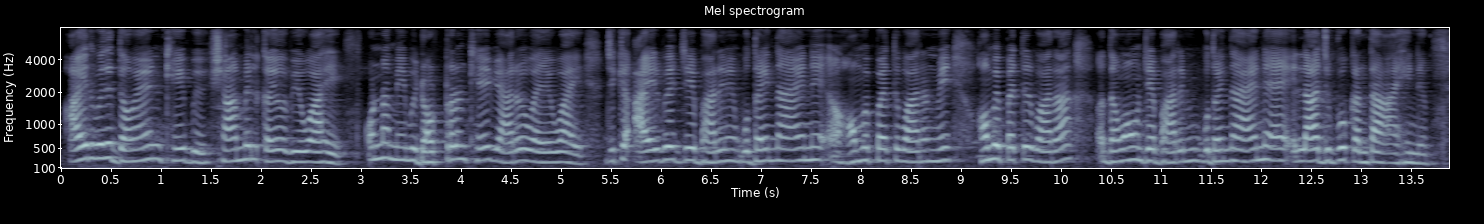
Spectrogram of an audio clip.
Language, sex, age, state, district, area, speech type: Sindhi, female, 30-45, Rajasthan, Ajmer, urban, spontaneous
